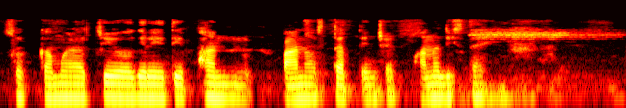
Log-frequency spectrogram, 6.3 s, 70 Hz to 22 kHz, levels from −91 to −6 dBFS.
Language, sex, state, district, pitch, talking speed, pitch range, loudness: Marathi, male, Maharashtra, Dhule, 125 Hz, 95 wpm, 120-125 Hz, -23 LUFS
